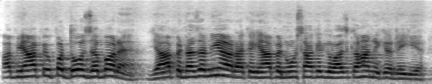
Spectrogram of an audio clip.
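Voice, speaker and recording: Man teaching recitation, tinny phone-like sound. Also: high voice. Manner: patient, repetitive, slow drawn-out recitation examples. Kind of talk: explaining tajweed rules.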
